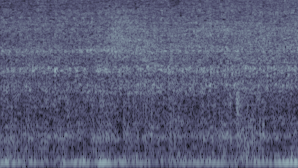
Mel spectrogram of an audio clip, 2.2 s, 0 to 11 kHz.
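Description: A Porsche GT4 engine gives off a steady low rumble at moderate loudness, swelling slightly toward the end, with no voices over it.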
